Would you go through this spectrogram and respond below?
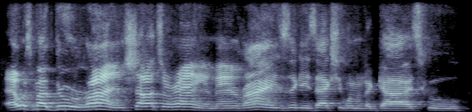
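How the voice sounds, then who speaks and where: A man's voice: a little high, normal speed. A man hosting a casual fan livestream, loose and slangy, who says he is losing his voice. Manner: animated, loose and slangy, shouts out callers. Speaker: host of a fan livestream show.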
